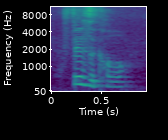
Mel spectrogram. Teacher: we stress the first syllable in physical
